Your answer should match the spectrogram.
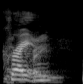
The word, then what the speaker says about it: Crichton: The writer was Michael, I don't even know how to pronounce Crichton. – It. Crichton.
